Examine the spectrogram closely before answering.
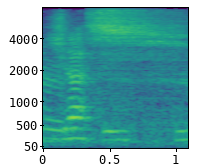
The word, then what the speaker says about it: Jussie: First of all, it's Jussie, not Jesse.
